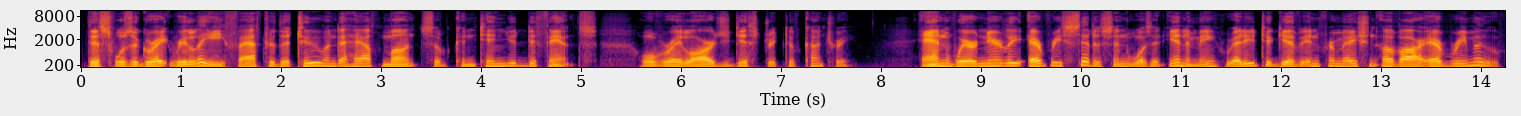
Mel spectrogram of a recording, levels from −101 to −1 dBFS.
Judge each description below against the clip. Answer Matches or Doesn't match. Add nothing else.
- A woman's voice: Doesn't match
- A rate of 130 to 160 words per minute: Matches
